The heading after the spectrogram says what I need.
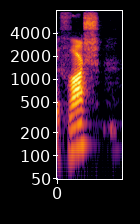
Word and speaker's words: Vos: Yeah, perhaps, but Vos is skipping Zonhoven and Pietersen looks to be riding there, so that could be costly points that Vos misses, or I should actually say Vas, as that's how we should pronounce it according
